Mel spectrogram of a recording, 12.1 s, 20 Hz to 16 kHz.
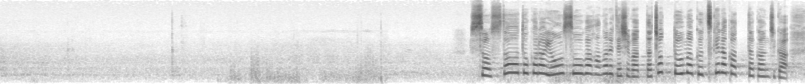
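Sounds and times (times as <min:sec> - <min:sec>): wind buffeting microphone: 0:03.2 - 0:05.9, 0:08.0 - 0:10.3.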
